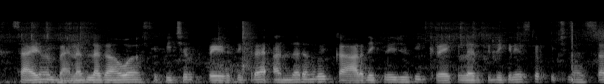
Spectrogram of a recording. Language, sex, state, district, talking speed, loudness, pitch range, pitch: Hindi, male, Bihar, Sitamarhi, 300 wpm, -31 LUFS, 100-110 Hz, 105 Hz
